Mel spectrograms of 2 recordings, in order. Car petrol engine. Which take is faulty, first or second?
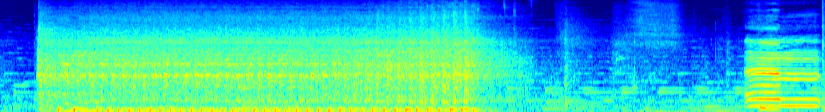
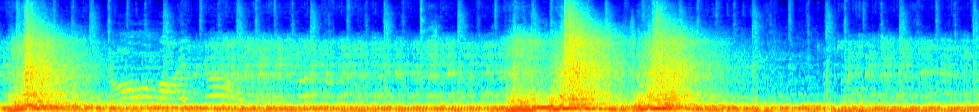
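first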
